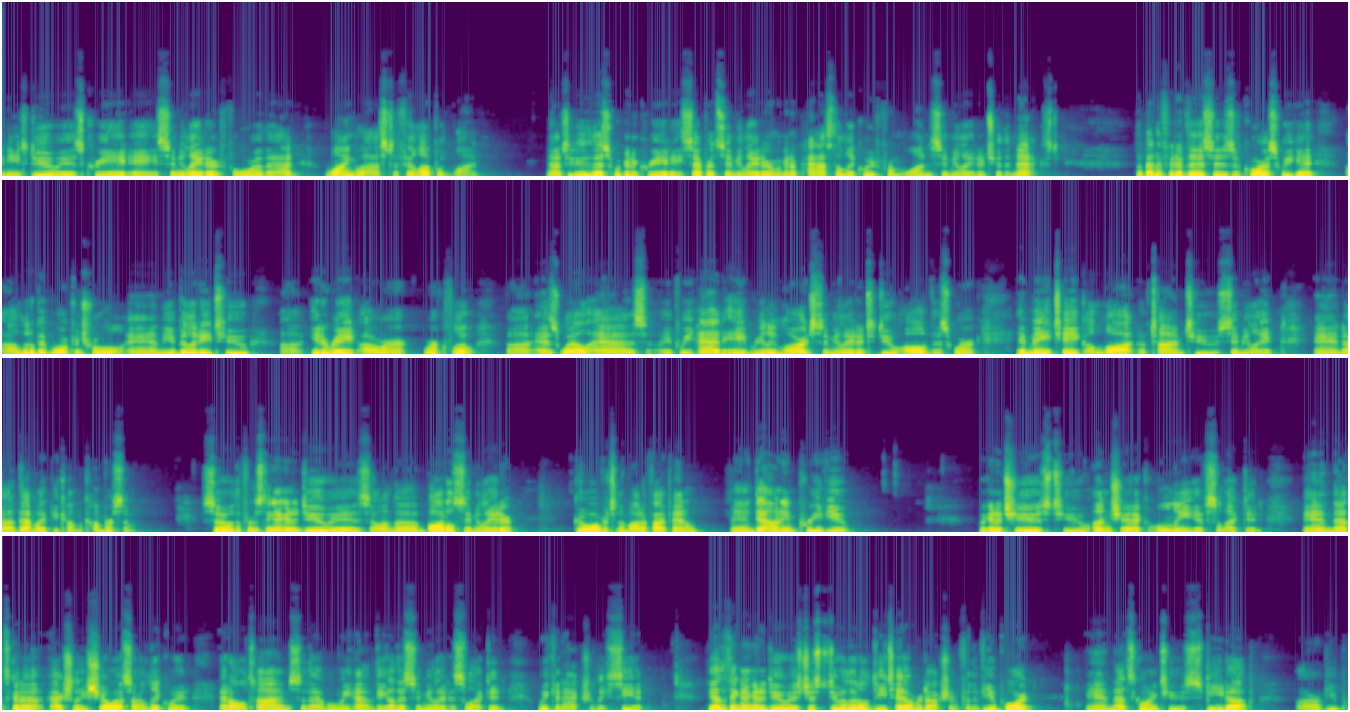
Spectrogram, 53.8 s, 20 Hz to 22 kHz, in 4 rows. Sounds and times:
Speech: 0.0s - 4.8s, 5.5s - 10.6s, 11.4s - 28.3s, 29.0s - 35.4s, 36.7s - 46.8s, 47.4s - 53.8s.

